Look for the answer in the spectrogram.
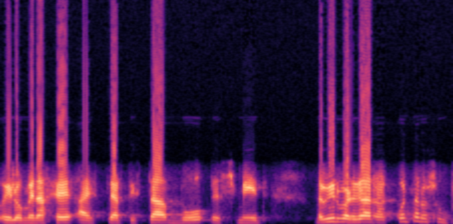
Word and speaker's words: Boo: Bo, porque por algún motivo se escribe Bo y se pronuncia Bo,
